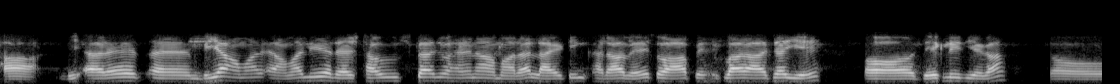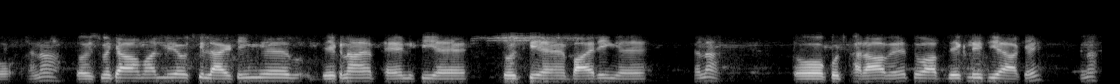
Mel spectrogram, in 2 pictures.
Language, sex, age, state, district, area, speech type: Hindi, male, 30-45, Madhya Pradesh, Hoshangabad, rural, conversation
